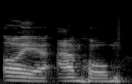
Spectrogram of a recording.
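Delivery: loud, mock-delighted sarcasm; sarcastic. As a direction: cheer it with ironic hometown pride. Sarcastic reaction to hometown kids.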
